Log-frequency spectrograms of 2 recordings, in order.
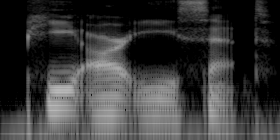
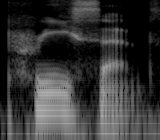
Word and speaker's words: present: But if I stress the second syllable, present. It's a verb, to give something. Exactly. The same letters, two different words, and the only difference is the stress.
